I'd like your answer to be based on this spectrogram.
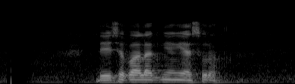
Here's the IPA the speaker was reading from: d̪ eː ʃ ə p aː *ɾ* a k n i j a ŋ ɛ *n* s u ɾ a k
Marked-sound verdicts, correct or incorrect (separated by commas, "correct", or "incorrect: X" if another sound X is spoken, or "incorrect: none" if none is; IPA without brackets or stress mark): incorrect: l, incorrect: none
